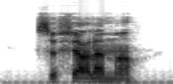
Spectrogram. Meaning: to try one's hand (in), to get one's hand in, to get accustomed (to), to train oneself (in), to practise
- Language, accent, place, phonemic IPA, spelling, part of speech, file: French, France, Lyon, /sə fɛʁ la mɛ̃/, se faire la main, verb, LL-Q150 (fra)-se faire la main.wav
